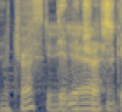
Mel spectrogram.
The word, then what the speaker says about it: Dimitrescu: And strangely enough, the big talk about the game is currently the main antagonist, which is, if I pronounce this right, Lady Dimitrescu. I think that's the correct way of saying it. – Dimitrescu. Yeah, so.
